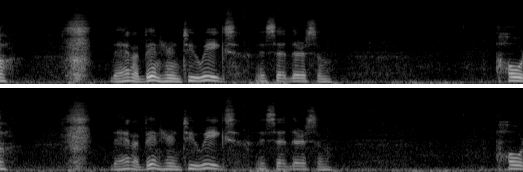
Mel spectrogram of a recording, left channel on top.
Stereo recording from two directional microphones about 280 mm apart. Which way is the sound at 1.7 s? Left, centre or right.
Centre.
